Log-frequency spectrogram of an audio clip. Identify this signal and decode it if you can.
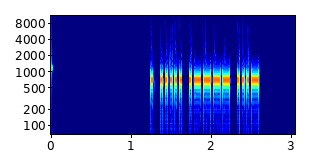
Morse code, heard as a keyed tone, about 41 wpm, 700 Hz. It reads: E51V
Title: Four Challenging Letter-Number Combinations 40wpm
